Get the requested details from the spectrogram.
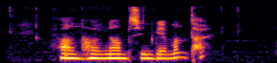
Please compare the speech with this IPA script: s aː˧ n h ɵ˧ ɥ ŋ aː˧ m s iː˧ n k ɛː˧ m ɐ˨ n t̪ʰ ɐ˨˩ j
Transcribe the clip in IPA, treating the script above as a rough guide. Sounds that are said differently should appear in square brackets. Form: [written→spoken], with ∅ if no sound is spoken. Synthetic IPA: [s→f] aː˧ n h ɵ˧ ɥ ŋ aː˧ m s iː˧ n k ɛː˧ m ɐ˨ n t̪ʰ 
